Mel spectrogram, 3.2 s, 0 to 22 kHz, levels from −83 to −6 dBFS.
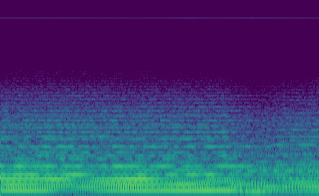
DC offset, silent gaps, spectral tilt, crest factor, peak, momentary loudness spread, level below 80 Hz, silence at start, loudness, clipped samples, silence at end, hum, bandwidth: under 0.1%; none; -10 dB/octave; 12 dB; -16 dBFS; 6 LU; -38 dBFS; 0 s; -29 LUFS; under 0.1%; 0 s; none; 16 kHz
